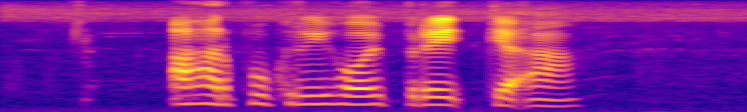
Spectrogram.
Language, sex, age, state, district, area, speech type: Santali, female, 30-45, Jharkhand, Seraikela Kharsawan, rural, spontaneous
